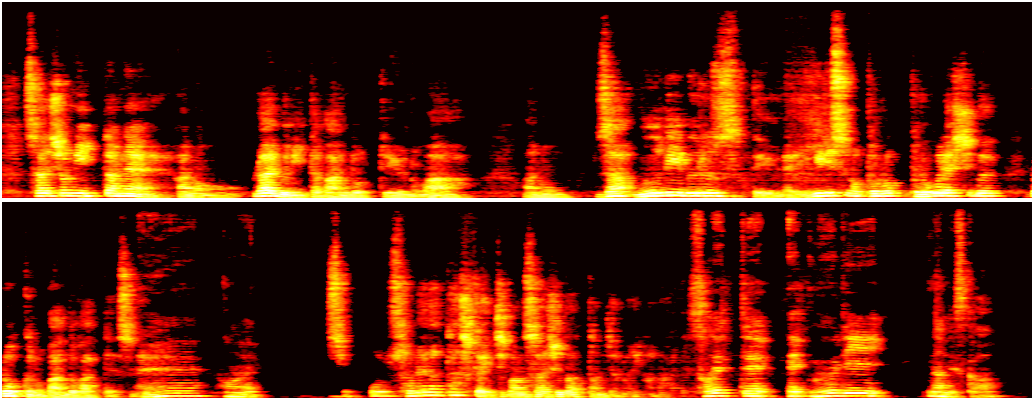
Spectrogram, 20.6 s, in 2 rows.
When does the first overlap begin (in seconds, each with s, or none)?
none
